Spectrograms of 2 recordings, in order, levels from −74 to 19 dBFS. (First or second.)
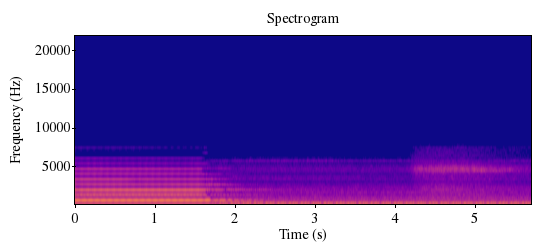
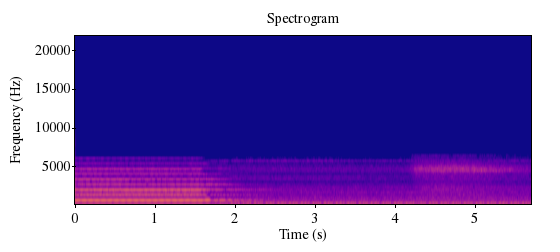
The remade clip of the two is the second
